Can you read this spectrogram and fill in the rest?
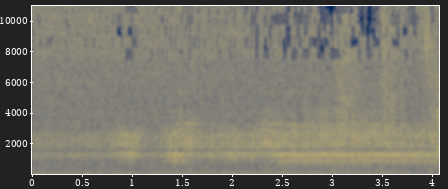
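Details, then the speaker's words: Moffat (Crosley) G2465 five-tube radio, powered up on dim-bulb/variac around 91–100 V, tuning between stations: steady hiss with thin buzzing tone; electrical interference picked up. "so that that sound is a interference sound I hear in my shop all the time"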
